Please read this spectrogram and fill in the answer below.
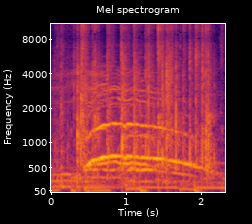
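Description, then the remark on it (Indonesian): A small group claps steadily for a couple of seconds, a quick run of sharp, loud hand claps, while a high voice lets out a long cheering whoop over them. “aku mau ngucapin terima kasih buat teman-teman yang udah datang di podcast episode 1 di Cina tepuk tangan dulu”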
